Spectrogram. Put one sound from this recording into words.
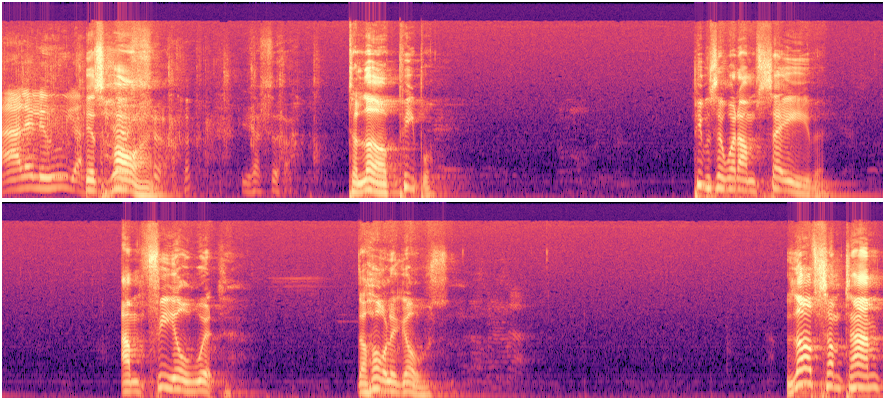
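A man preaches with feeling into a microphone, in short bursts with pauses, echoing in a large hall.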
